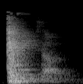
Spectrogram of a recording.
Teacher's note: The stress is in the middle.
